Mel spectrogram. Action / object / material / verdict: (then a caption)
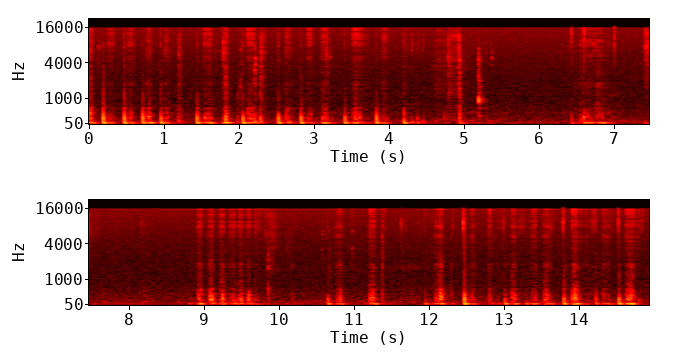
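scrape / pen on paper notepad / paper / none. A pen tip scratches across a white lined paper pad on a wooden desk while writing. Short, rough scratching strokes come in dense bursts, with low thumps from the pad and a few quiet pauses between runs of writing.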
